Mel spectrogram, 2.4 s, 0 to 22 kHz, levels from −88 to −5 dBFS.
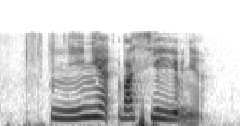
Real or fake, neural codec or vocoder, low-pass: real; none; 7.2 kHz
